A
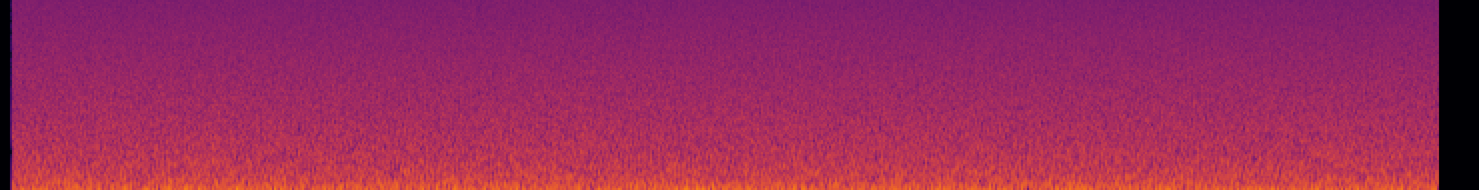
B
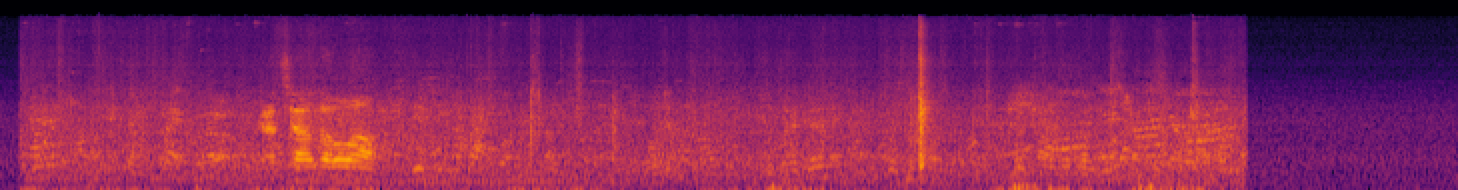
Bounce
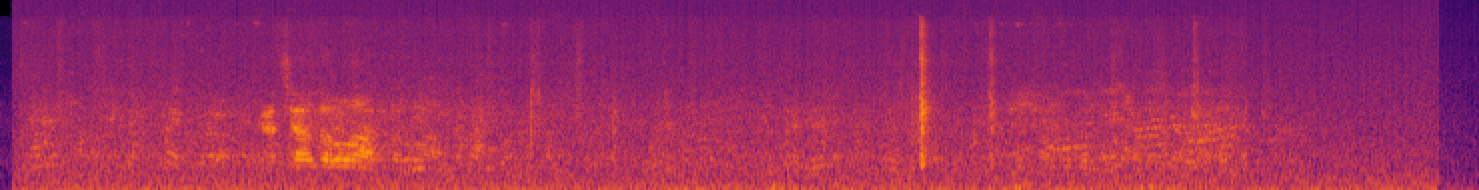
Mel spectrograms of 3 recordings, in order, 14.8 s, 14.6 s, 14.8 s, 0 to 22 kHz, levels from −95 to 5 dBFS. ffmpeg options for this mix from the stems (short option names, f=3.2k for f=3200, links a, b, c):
-filter_complex "[0:a]asoftclip=type=tanh:threshold=-35.5dB,volume=1.5dB,asplit=2[a][b];[b]volume=-11dB[c];[1:a]highshelf=f=6k:g=10.5,flanger=delay=1.4:depth=9.2:regen=-61:speed=1.3:shape=sinusoidal,volume=2dB,asplit=2[d][e];[e]volume=-12dB[f];[c][f]amix=inputs=2:normalize=0,aecho=0:1:697:1[g];[a][d][g]amix=inputs=3:normalize=0"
